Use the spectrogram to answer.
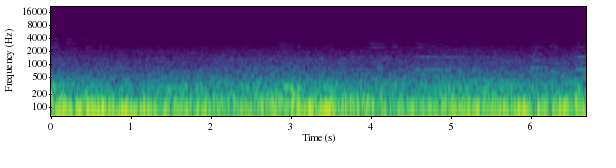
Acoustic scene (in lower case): car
